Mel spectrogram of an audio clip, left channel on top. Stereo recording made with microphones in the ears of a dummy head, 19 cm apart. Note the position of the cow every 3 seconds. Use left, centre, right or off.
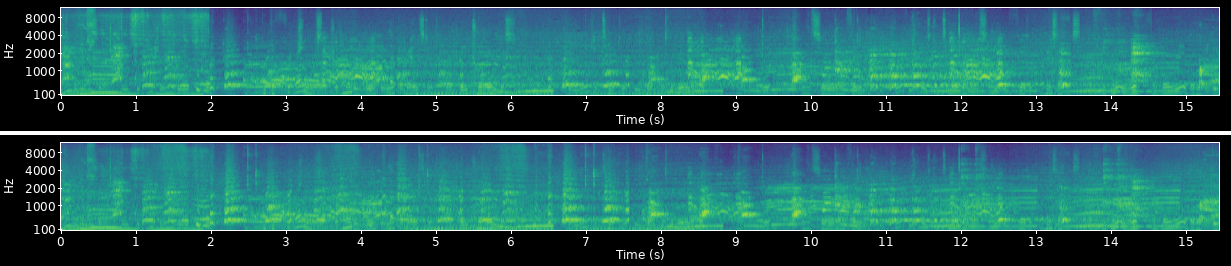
left, centre, right, right, right.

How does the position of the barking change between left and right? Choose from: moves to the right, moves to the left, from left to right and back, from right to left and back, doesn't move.
from left to right and back.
